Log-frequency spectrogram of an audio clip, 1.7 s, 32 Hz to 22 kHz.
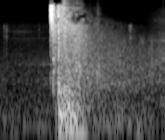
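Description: A sniper rifle firing in the shooting game Sniper Ghost Warrior Contracts 2: a single sharp, loud report followed by a short decaying echo over faint background ambience.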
